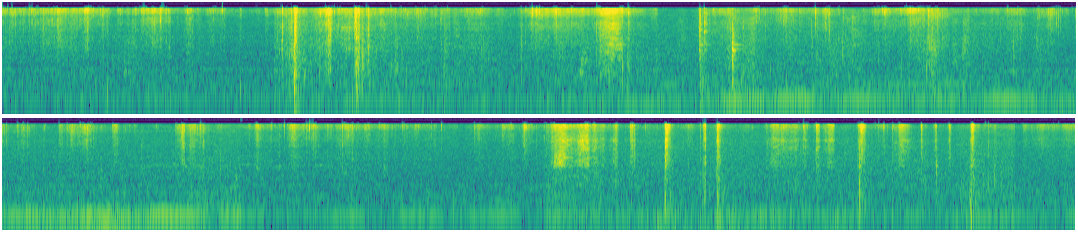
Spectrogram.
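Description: Bare hands digging and sifting through dry, crumbly garden soil to pull potatoes out, with irregular rustling scrapes and small clicks of clods and stones. A faint low drone runs through the middle part.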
